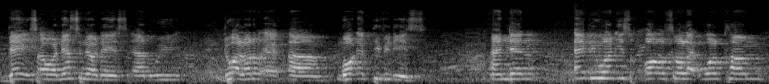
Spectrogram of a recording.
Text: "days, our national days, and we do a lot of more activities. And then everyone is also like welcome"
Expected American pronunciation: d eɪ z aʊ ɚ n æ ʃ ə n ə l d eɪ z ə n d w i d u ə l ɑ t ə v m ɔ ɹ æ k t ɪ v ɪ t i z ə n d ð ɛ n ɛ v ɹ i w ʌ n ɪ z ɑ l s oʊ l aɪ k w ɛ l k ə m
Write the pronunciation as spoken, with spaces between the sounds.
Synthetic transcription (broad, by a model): d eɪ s aʊ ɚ n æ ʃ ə n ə l d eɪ s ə n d w i d u ə l ɑ t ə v m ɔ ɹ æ k t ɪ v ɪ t i s ə n d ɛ n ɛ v ɹ i w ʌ n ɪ s ɑ l s oʊ l aɪ k w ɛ l k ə m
